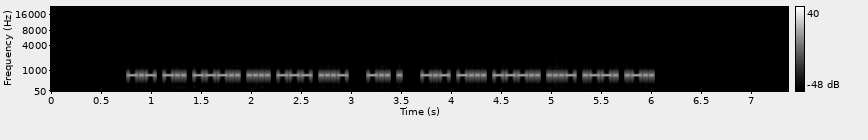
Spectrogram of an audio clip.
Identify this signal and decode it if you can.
Morse code, heard as a keyed tone, about 40 wpm, 700 Hz. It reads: KD8HOV DE KB8VPL
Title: USA Callsign DE Callsign - 6 Characters - 40wpm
